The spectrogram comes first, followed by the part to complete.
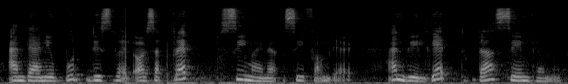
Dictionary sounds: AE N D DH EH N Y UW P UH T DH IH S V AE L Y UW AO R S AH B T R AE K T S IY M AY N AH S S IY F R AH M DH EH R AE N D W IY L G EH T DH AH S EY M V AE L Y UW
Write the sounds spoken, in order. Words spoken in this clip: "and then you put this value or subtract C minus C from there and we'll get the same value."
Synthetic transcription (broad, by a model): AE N D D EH N Y UW P UH T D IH S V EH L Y AO R S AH T R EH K S IY M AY N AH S S IY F R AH M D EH R AE N D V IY L G EH T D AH S EY M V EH L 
